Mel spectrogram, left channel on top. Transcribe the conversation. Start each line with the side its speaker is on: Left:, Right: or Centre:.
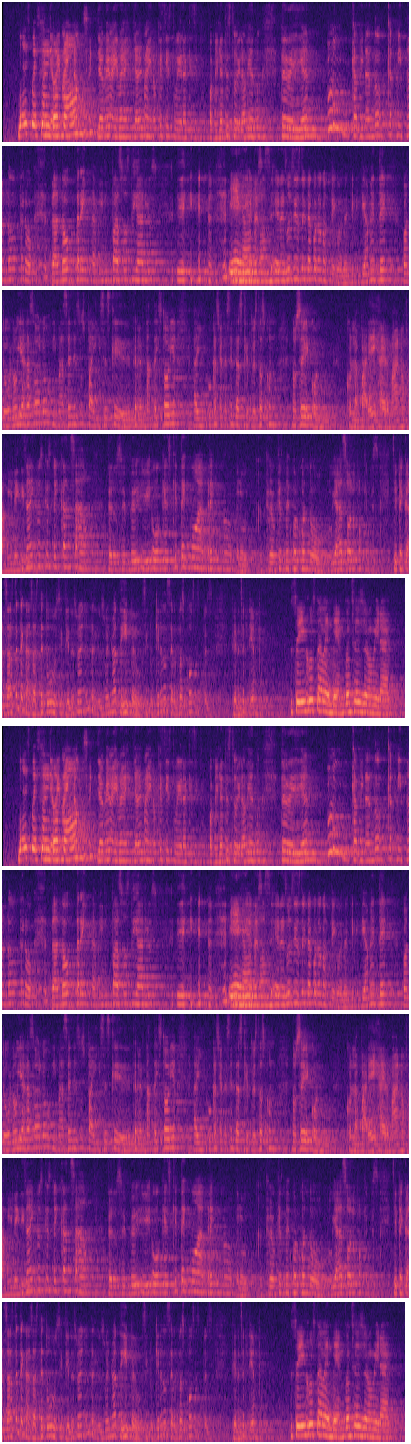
Left: Ya después con mi
Right: Ya
Left: papá,
Right: me imagino, ya me imagino, ya me imagino que si estuviera, que si tu familia te estuviera viendo, te veían ¡pum! caminando, <laughs> caminando, pero dando treinta mil pasos diarios. Y, <laughs>
Left: sí,
Right: y
Left: no,
Right: en
Left: no,
Right: eso,
Left: no.
Right: sí- en eso sí estoy de acuerdo contigo. Definitivamente, cuando uno viaja solo y más en esos países que deben tener tanta historia, hay ocasiones en las que tú estás con, no sé, con, con la pareja, hermano, familia, y dices, ay, no es que estoy cansado. Pero sí, pe- y- o que es que tengo hambre, no, pero c- creo que es mejor cuando tú viajas solo porque pues si te cansaste, te cansaste tú, si tienes sueño, te dio sueño a ti, pero si tú quieres hacer otras cosas, pues tienes el tiempo.
Left: Sí, justamente. Entonces yo, mira,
